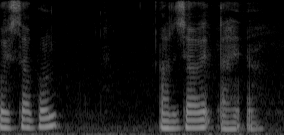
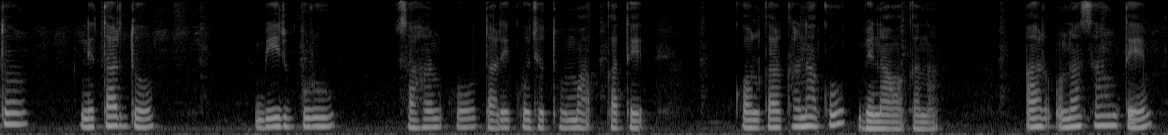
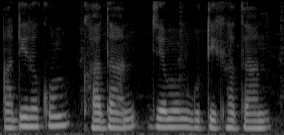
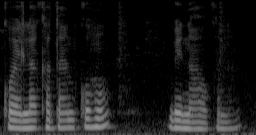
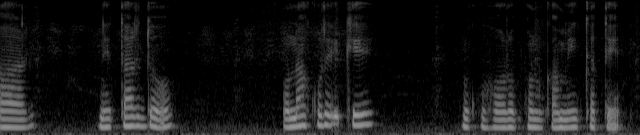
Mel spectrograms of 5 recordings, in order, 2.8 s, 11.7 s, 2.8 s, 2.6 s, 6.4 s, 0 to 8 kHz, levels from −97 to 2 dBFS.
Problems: low volume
